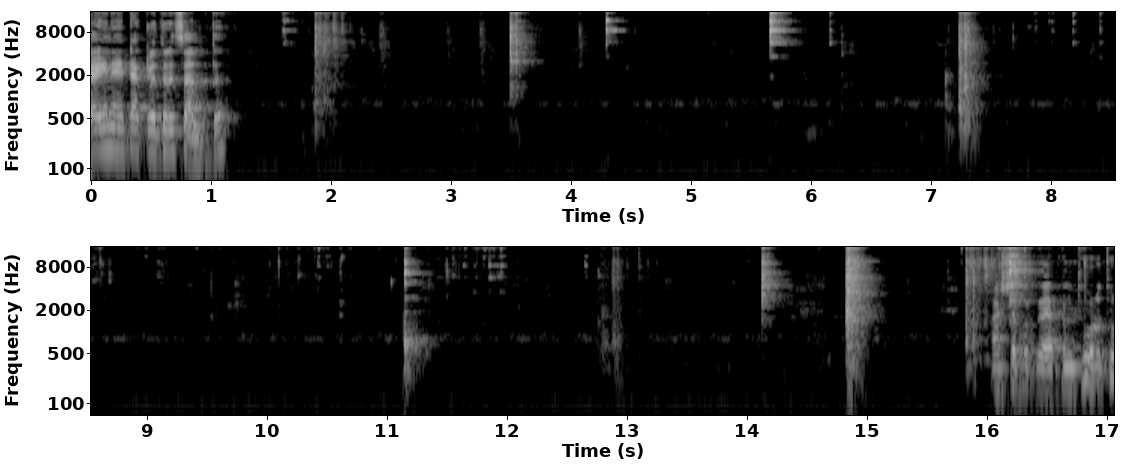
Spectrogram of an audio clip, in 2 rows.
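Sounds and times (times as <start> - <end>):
hand mixing dough: 6.4 - 14.4
clink against glass bowl: 11.1 - 12.0.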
